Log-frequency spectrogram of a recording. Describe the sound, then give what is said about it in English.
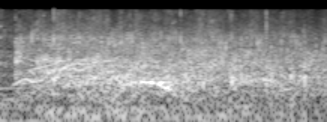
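A short burst of steady, dense applause from what sounds like a crowd, loud and continuous for a couple of seconds with no voices over it. “Please clap.”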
